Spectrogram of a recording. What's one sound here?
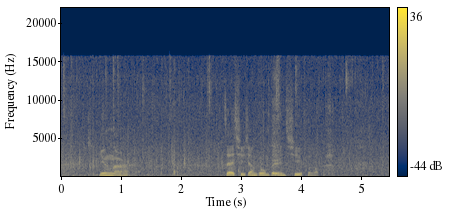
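Heavy rain patters steadily on an umbrella.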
